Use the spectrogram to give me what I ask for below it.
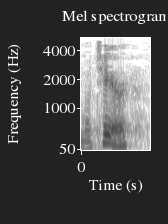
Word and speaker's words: Motyer: Motier, M-O-T-Y-E-R, Americans see that name and they say, Alec Motyer. And so they don't know who I'm talking about when I mention Motyer. Well, it's actually pronounced Motyer.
